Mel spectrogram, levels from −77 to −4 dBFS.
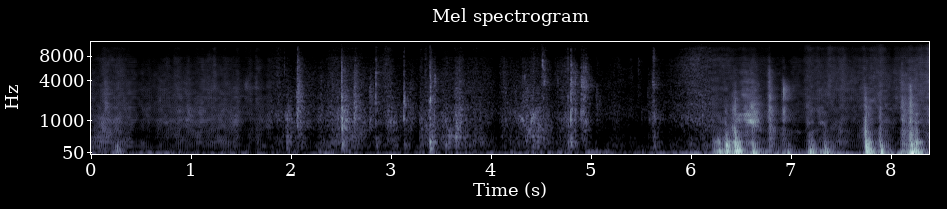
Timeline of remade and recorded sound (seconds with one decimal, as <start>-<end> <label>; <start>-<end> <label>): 0.0-1.8 remade; 1.8-6.2 recorded; 6.2-8.4 remade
